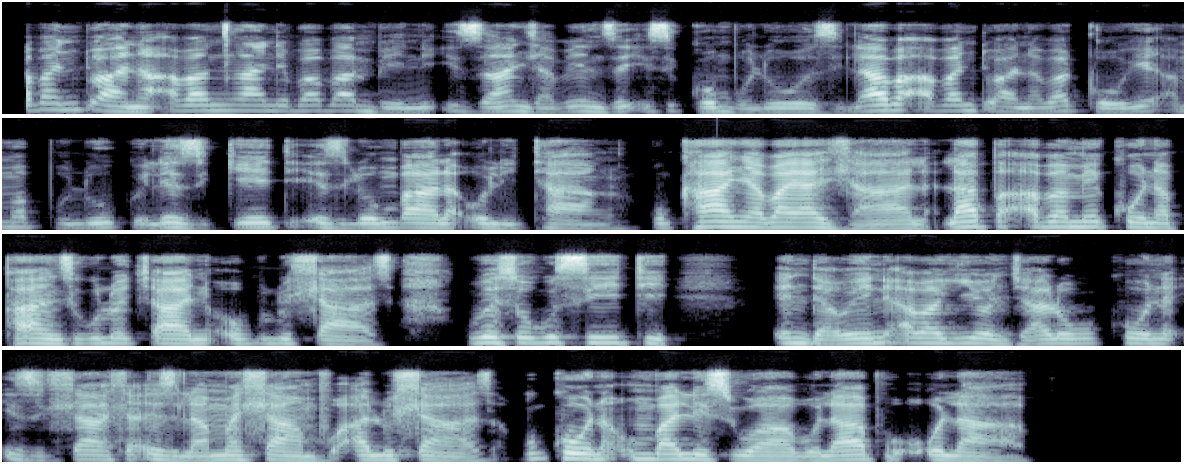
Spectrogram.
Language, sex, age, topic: North Ndebele, male, 25-35, health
